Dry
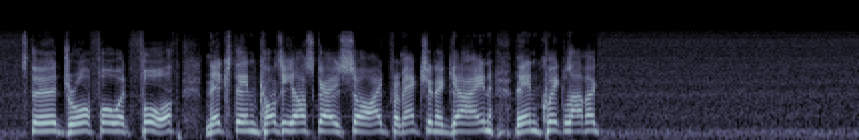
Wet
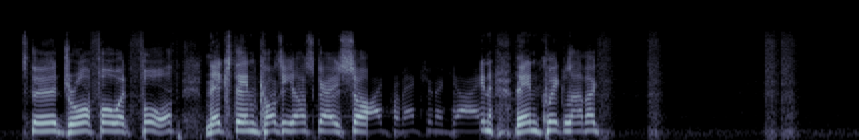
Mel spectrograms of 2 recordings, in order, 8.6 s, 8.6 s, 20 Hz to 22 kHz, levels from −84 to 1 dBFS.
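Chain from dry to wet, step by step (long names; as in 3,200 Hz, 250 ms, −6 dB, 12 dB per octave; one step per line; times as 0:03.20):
rotating-speaker cabinet horn 0.75 Hz
noise gate with hold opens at −40 dBFS
speech leveller 2 s
0:03.67–0:04.80: pair of resonant band-passes 310 Hz, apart 2.8 octaves
level −3 dB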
